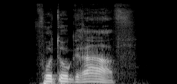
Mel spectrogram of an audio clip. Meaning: photographer
- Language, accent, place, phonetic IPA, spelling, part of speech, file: German, Germany, Berlin, [fotoˈɡʀaːf], Fotograf, noun, De-Fotograf.ogg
